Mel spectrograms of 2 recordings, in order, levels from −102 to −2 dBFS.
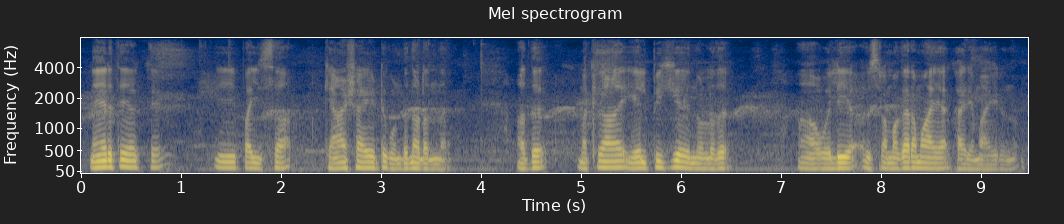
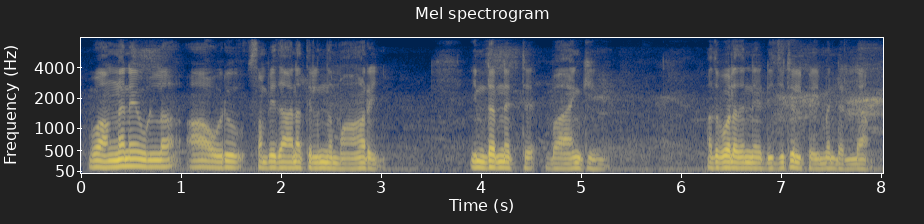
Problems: constant background noise, low volume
